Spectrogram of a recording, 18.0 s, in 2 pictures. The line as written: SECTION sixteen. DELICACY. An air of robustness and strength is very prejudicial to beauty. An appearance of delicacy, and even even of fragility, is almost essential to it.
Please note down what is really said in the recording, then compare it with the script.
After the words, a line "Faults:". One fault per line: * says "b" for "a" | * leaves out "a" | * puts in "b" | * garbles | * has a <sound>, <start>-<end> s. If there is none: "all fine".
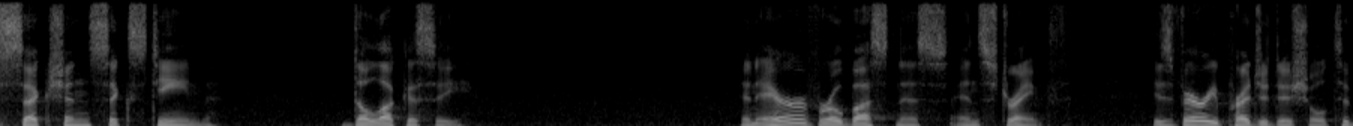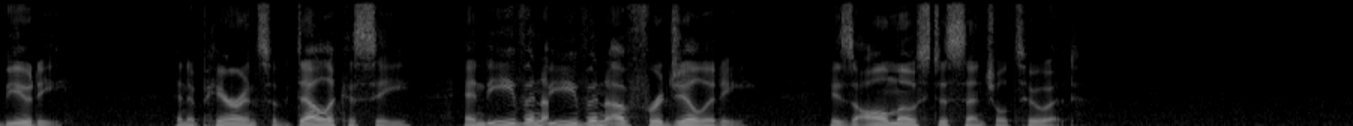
SECTION sixteen. DELICACY. An air of robustness and strength is very prejudicial to beauty. An appearance of delicacy, and even even of fragility, is almost essential to it.
Faults:
all fine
